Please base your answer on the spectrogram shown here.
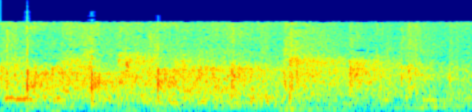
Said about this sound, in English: Can you give all of our kids a massive round of applause?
